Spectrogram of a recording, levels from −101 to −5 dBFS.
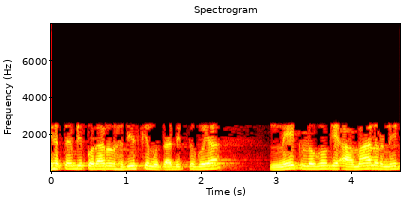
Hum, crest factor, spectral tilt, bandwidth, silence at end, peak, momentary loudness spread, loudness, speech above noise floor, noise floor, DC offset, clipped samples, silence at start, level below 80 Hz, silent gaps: none; 14 dB; -16.5 dB/octave; 2.7 kHz; 0 s; -4 dBFS; 6 LU; -19 LUFS; 28 dB; -46 dBFS; under 0.1%; under 0.1%; 0 s; -60 dBFS; none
